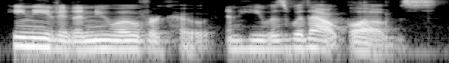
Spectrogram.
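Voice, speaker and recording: Low-pitched, creaky-voiced woman narrating. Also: fairly even intonation, normal speed. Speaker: story reader. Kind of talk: expressive scripted storybook narration.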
